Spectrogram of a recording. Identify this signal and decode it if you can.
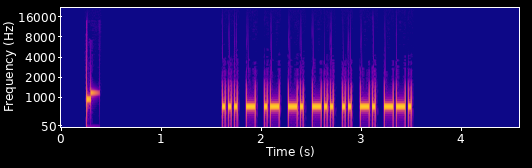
Morse code, heard as a keyed tone, about 40 wpm, 700 Hz. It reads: STANDING
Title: ING Suffix - Top 100 Words with Base Words 40wpm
